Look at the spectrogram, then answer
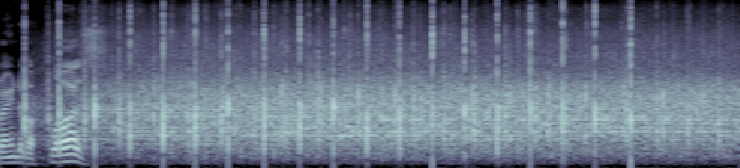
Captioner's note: applause and cheering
